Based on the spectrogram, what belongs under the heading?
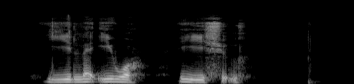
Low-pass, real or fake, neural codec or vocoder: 10.8 kHz; real; none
